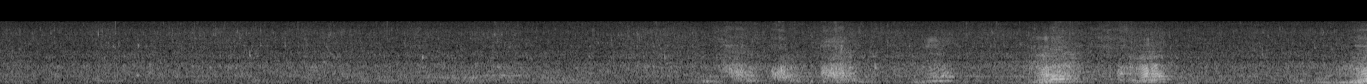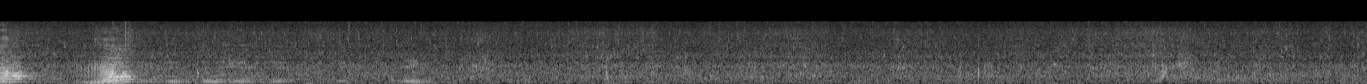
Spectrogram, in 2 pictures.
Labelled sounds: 14.6	14.9	humpback whale, 3.0 to 3.3 kHz

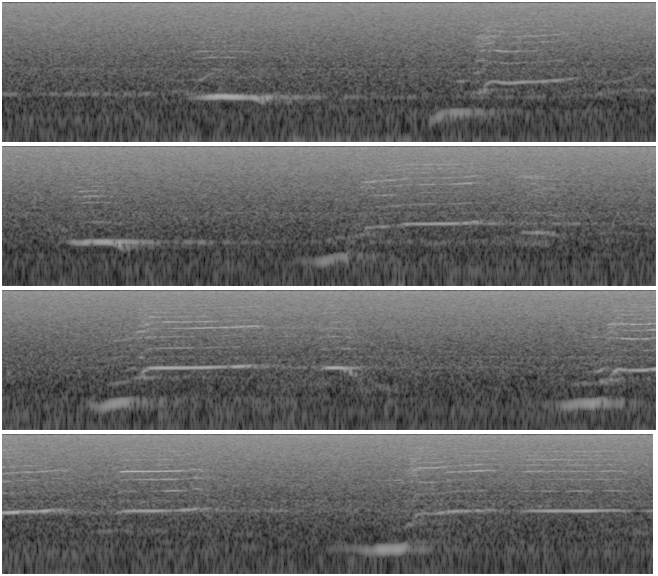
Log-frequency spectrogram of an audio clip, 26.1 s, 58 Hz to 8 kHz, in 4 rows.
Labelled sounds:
4.7	5.7	humpback whale, 1.3 to 2.7 kHz
7.3	7.6	humpback whale, 1.3 to 1.4 kHz
10.1	12.0	humpback whale, 0.96 to 4.3 kHz
14.2	15.7	humpback whale, 0.96 to 4.5 kHz
19.1	20.3	humpback whale, 1.3 to 4.6 kHz
20.8	21.6	humpback whale, 1.0 to 2.4 kHz
23.8	25.3	humpback whale, 2.0 to 4.4 kHz

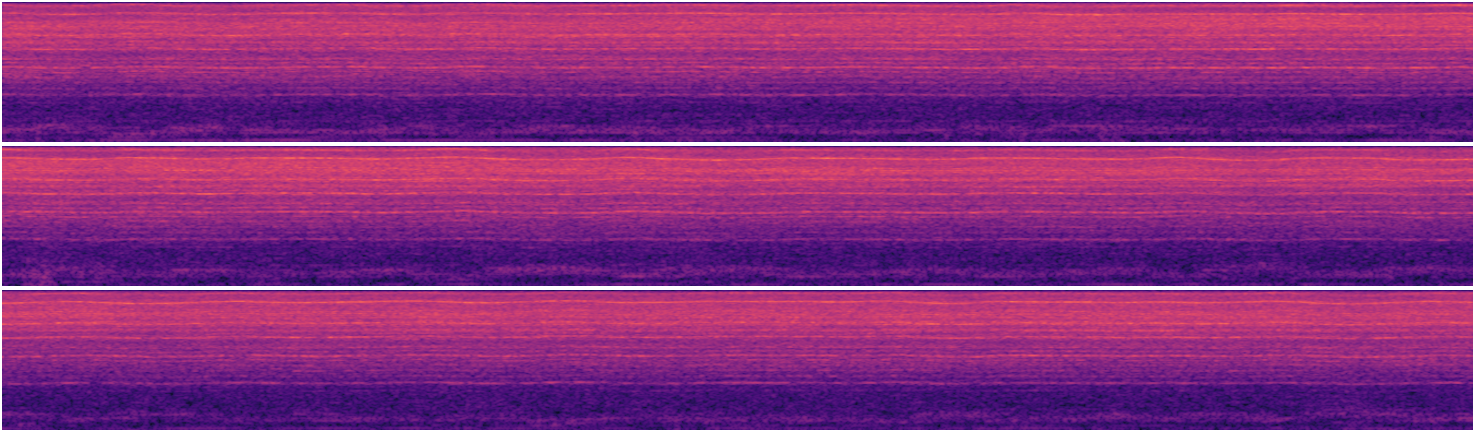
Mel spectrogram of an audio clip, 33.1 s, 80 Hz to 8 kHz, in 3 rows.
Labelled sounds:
15.5	16.6	vessel noise, 5.5 to 7.9 kHz

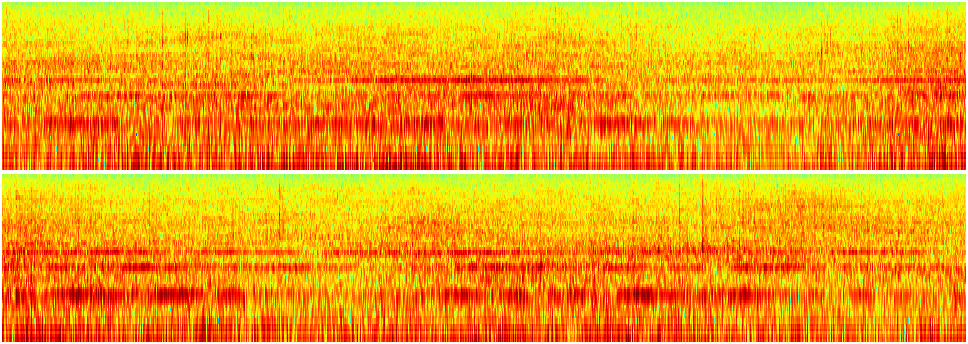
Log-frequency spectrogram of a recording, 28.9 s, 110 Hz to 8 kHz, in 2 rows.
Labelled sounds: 20.2	20.5	vessel noise, 2.0 to 2.1 kHz

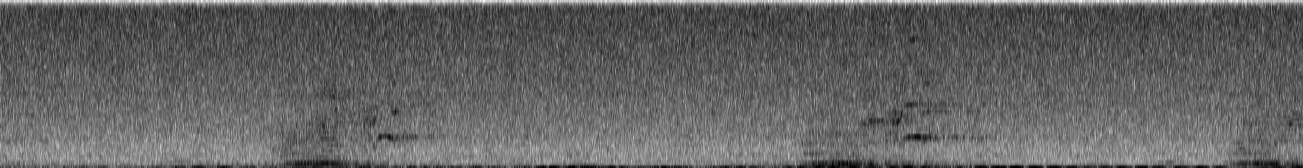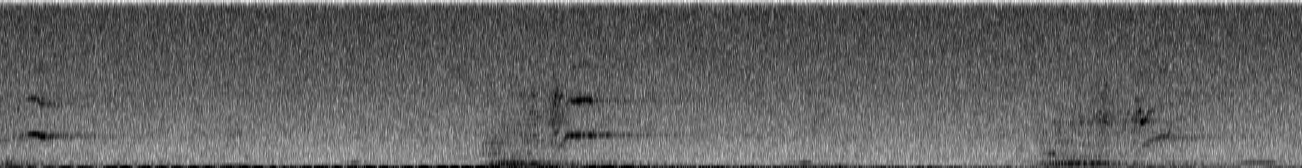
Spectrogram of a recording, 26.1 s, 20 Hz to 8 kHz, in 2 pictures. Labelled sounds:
3.8	4.1	humpback whale, 1.3 to 1.6 kHz
8.6	9.4	humpback whale, 1.3 to 3.2 kHz
13.2	13.7	humpback whale, 1.4 to 3.4 kHz
18.7	19.2	humpback whale, 1.3 to 3.4 kHz
23.9	24.9	humpback whale, 1.3 to 2.4 kHz

